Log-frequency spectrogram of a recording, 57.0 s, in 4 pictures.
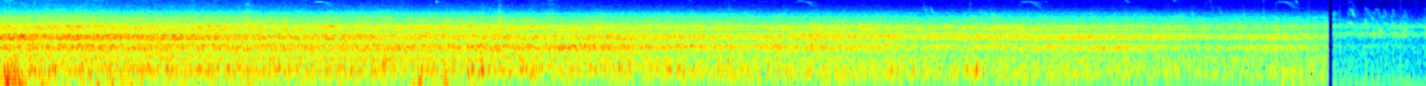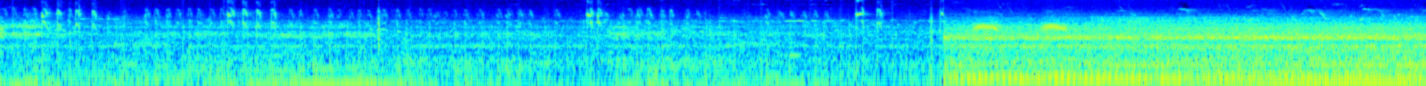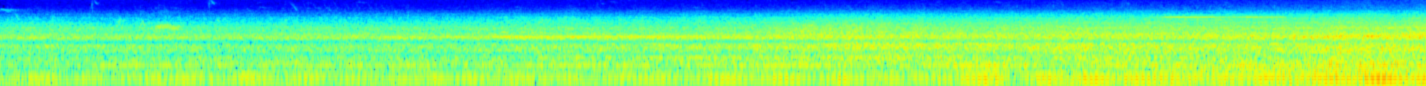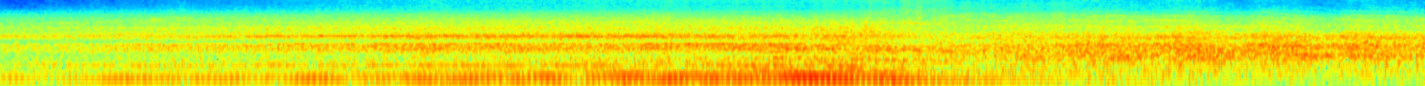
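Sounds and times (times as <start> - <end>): diesel locomotive engine humming: 0.0 - 57.0
train rumbling: 0.0 - 57.0
birds chirping and cawing: 7.8 - 32.3.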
